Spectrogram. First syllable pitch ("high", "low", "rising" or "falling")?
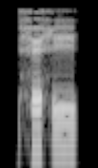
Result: high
